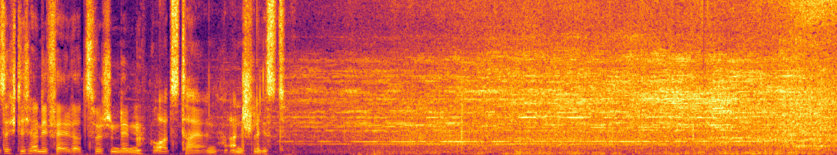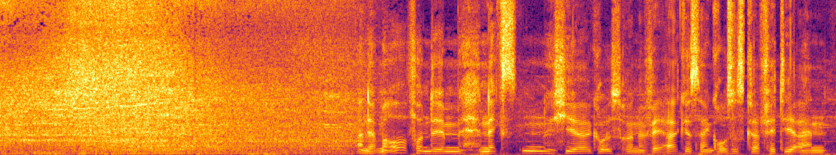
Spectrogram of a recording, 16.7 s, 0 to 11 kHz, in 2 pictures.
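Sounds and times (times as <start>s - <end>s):
speech: 0.0s - 3.3s, 12.0s - 16.7s
car driving past on a new road through an industrial area: 3.3s - 12.2s.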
